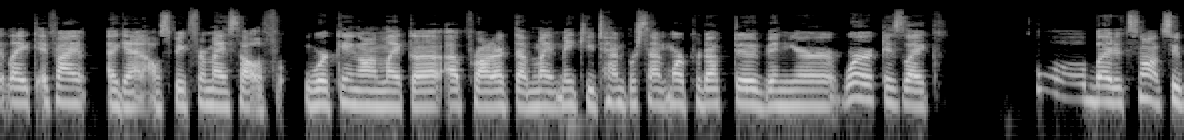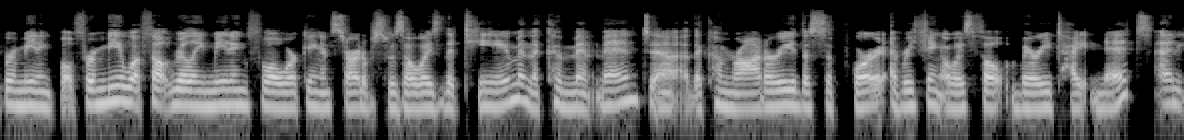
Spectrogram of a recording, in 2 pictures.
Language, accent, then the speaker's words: English; Montreal, Quebec, Canada; So I'm actually from Montreal, Canada. Grew up there, born and raised. Went to college there.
